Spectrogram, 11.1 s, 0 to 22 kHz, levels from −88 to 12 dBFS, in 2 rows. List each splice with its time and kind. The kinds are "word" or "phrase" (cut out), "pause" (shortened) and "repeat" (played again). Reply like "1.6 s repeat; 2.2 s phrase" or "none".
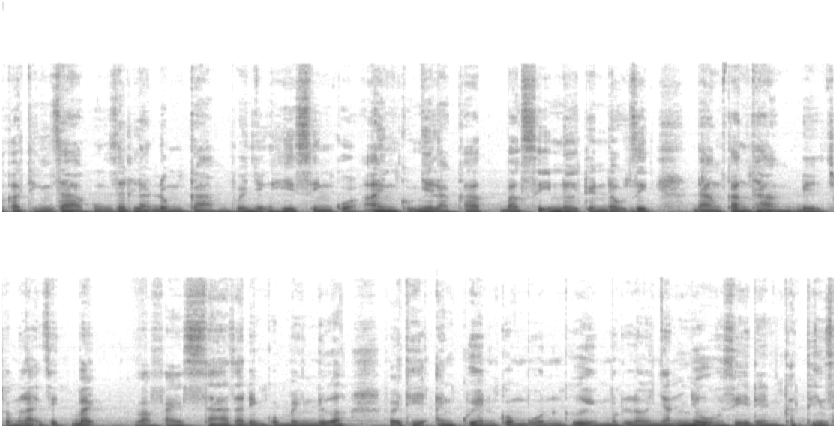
4.2 s word; 4.8 s phrase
